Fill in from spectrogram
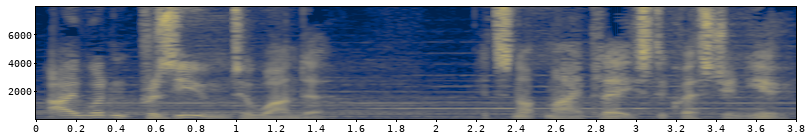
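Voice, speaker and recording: Low-voiced, composed secret agent. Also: male voice, sing-song, music in the background. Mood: deferential. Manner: measured, controlled, formal. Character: composed, deferential male Imperial secret agent.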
